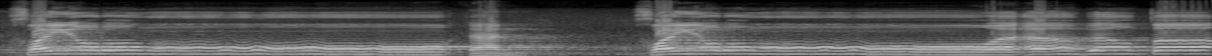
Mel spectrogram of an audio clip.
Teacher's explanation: run baris tanwin jumpa dengan waw idgham bi gunnah dengung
